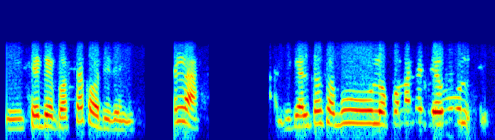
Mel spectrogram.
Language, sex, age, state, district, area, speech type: Odia, female, 45-60, Odisha, Angul, rural, conversation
